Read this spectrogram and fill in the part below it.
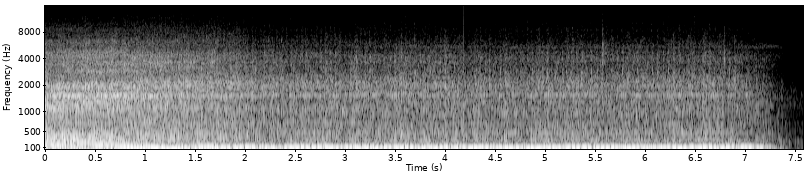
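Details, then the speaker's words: Freshly built Ford 408 stroker small block Windsor on break-in oil, heat-cycling: strong, even V8 exhaust beat at fast idle, no knocks or misses, then clean shutdown; healthy. "So that's where we're at least it finally runs after 9 years. It sounds really mean, and you saw in the video the surprise face of Grandpa."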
